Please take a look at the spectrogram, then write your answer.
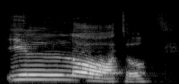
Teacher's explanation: So, notice the il lotto. Now, the danger in the next word, in lotto, is that it's an open O, and we love, as Americans, we love to double the T.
